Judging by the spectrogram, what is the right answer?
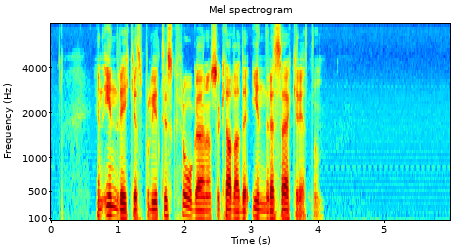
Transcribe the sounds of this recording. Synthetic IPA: ɛnʔɪnːɾiːkʰəspʰʊliːt̪ɪskfɾoːɡaæːɾɛnsɔkʰalːad̪ə̰ʔɪnɾəsɛːkəɾhḛːt̪ʰə̰n

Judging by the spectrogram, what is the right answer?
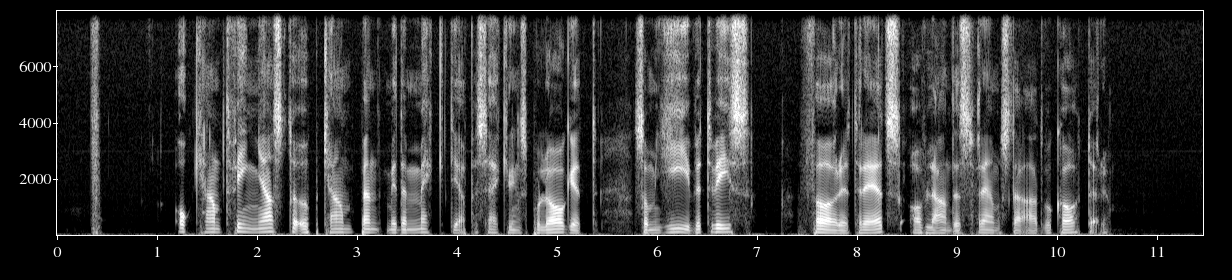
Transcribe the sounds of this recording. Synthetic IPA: ʔɔkhant̪ʰvɪŋːast̪ʰɑːʔɵpːkʰampənmeːd̪ːɛnmɛkt̪ɪɡa̰fœʂɛːkɾɪŋsbuːlɑːɡət̪sɔmjiːvət̪viːsfœːɾət̪ʰɾɛːd̪savland̪ət̪sfɾɛmst̪a̰ʔa̰d̪vʊkʰɑːt̪ə̰ɾ

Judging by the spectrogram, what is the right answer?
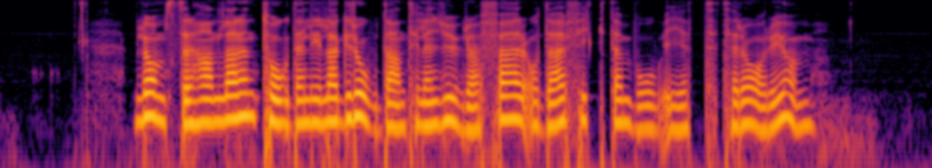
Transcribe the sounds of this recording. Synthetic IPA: blɔmst̪əɾɦand̪laɾənt̪ʰuːɡd̪ɛnlɪlːaɡɾuːd̪ant̪ʰɪlɛnjʉ̟ːɾafæːɾɔ̰d̪æːɾfɪkːd̪̥ɛnbuːʔɪɛt̪ʰːɛɾɑːɾɪɵm

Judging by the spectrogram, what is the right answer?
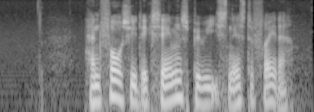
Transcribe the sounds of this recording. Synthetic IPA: hænfɒ̰ːsid̥eɡ̥sɛːmn̩sb̥e̝ʋḭːsnesd̥əfʁɛ̰ːɾ̥æ

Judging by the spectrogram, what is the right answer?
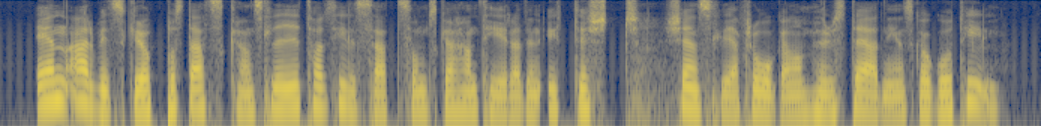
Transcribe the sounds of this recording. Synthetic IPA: ʔɛnʔaɾbet̪sɡɾɵpːɔst̪aːt̪skʰansliːət̪haʈʰɪlsat̪ːsɔmskaɦant̪ʰeːɾad̪ɛnʔʏt̪ʰːəʂʈɕɛnslɪɡafɾoːɡanɔmɦɵɾst̪ɛːd̪nɪŋənskaɡoːt̪ʰɪlː

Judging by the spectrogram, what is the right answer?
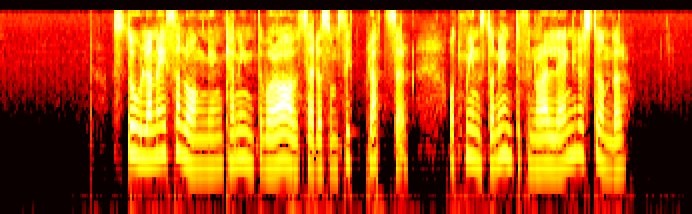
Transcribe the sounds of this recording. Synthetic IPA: st̪uːlaɳaɪsalɔŋːənkʰanɪnt̪əvɑːɾaɑːvsɛd̪ːasɔmsɪt̪ːpʰlat̪sə̰ɾʔɔt̪mɪnst̪ɔnəɪnt̪əfœɳoːɾalɛŋɾəst̪ɵnd̪əɾ

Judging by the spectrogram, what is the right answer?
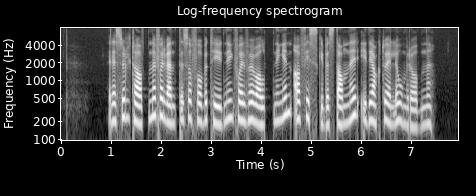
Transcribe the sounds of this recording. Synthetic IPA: ɾɛsʉlt̪ʰɑːt̪nəfɔɾʋɛnt̪əsoːfoːbət̪ʰyːd̪nɪŋfɔɾfɔɾʋɑlt̪nɪŋənɑ̰ːʋfɪskəbəst̪ɑnəɾḭːd̪iːɑkt̪ʉɛlʔəʊmɾoːd̪ənə

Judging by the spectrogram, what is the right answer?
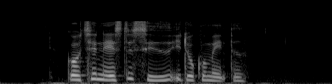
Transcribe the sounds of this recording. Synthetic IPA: ɡ̥ɔ̰ːt͡sʰe̝lnesd̥əsiːð̞ˠəid̥o̝kʰumen̰d̥ð̩ˠ

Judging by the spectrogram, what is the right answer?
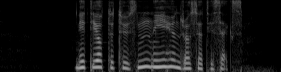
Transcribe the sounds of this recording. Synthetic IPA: nɪt̪ɪɔt̪ət̪ʰʉːsn̩niːhʉnd̪ɾəoːsœt̪ʰɪsɛks

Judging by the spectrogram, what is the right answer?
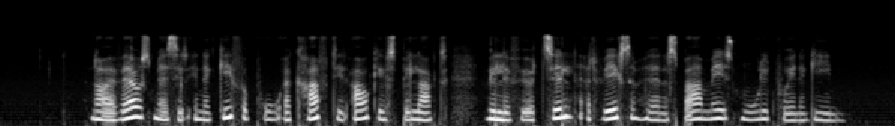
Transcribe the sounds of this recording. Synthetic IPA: nɒæʋæɐ̰ʊsmesid̥e̝næɐɡ̥ifɒ̽b̥ʁṵːæɐkʰʁɑfd̥id̥ɑ̈ʊɡ̥ifd̥sb̥e̝lɑ̈ɡ̥d̥ʋe̝ld̥e̝føːɐt͡sʰe̝læd̥ʋiɐɡ̥sɒ̽mɦe̝ð̞ˠɐnəsb̥ɑ̈ːme̝̰ːsd̥muːlid̥̚pʰɒ̽e̝næɐɡ̥ḭːn̩

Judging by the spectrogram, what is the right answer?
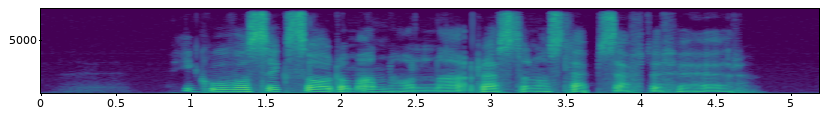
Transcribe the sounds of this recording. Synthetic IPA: ɪɡoːvasɛksɑːd̪ɔmanːɦɔlnaɾɛst̪ənhaʂlɛp̚t̪sɛft̪ʰəɾfœɾɦøːɾ

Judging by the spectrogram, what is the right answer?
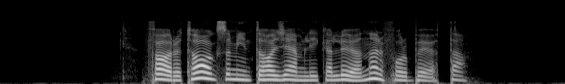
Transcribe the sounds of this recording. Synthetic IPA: fœːɾət̪ʰɑːɡsɔmɪnt̪əhaɾjɛmliːkaløːnəɾfoːɾbøːt̪a

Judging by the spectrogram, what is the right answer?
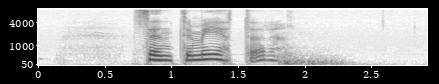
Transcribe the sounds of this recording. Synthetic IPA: sɛnt̪ɪmeːt̪ʰəɾ

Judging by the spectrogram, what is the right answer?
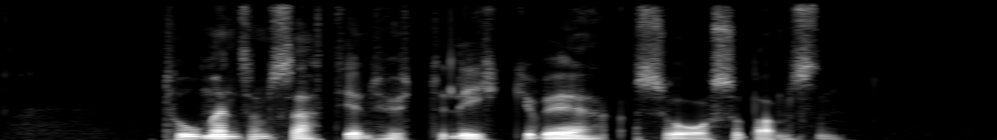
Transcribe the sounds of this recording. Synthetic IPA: t̪ʰuːmɛnsɔmsɑt̪ːiːḛːnhʉt̪ʰəliːkəʋeːsoːɔsɔbɑ̰msn̩

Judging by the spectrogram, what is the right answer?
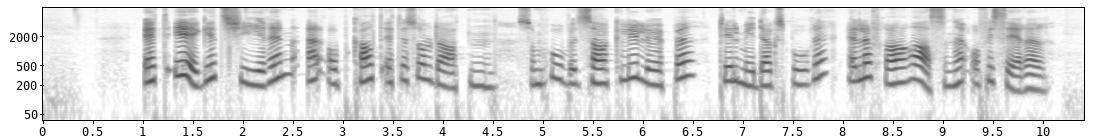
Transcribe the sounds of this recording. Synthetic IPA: ɛt̪eːɡət̪ʃiːʁənæːʁɔpkʰɑlt̪ʰɛt̪əsʊld̪ɑːt̪n̩ | sɔmhuːʋəd̪sɑːkəl̩ɪløːpəʁt̪ʰɪlmɪd̪ɑɡsbuːʁə | ɛləfʁɑːʁɑːsn̩əʔɔfɪseːʁəʁ

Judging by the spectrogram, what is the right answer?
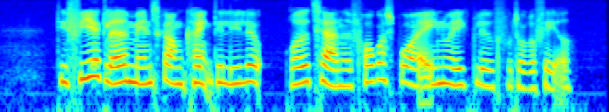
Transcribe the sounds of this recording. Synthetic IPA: d̥ifiːɐɡ̥lɛð̞ˠəmenəsɡ̥ɐɒ̽mkʰʁeŋ̰d̥e̝lilə | ʁœð̞ˠt͡sʰæɐnəð̩ˠəfʁɔɡ̥ɐsb̥o̝ɐ̰æɐe̝nue̝ɡ̥əb̥le̝ːð̩ˠfo̝t͡sʰo̝ɡ̥ʁɑ̈fe̝̰ːɐð̞ˠ

